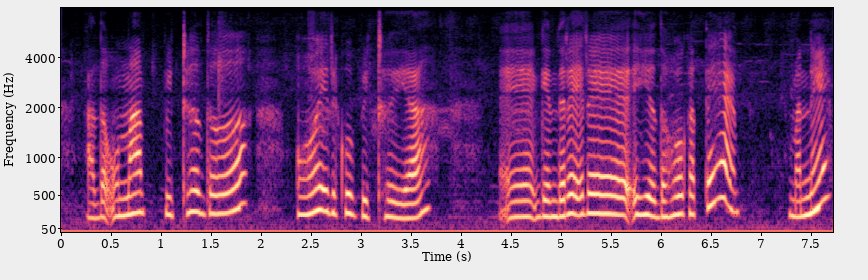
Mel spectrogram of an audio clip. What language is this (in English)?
Santali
